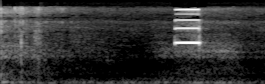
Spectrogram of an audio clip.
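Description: One short, clean high-pitched beep in a quiet room; the controller is powered and responding, battery good.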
